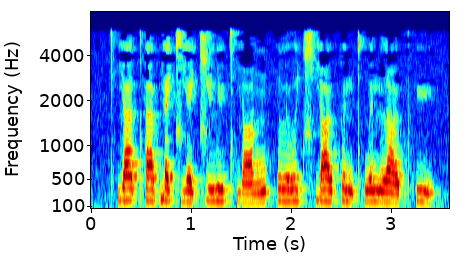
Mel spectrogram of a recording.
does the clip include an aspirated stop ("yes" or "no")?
yes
